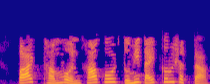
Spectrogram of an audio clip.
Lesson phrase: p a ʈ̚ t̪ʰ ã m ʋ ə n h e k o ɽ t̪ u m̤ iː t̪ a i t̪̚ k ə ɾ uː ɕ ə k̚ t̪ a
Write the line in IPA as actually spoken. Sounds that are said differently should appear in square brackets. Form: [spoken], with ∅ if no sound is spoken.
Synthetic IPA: p a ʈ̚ t̪ʰ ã m ʋ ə n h [a] k o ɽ t̪ u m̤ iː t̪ a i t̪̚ k ə ɾ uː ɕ ə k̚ t̪ a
